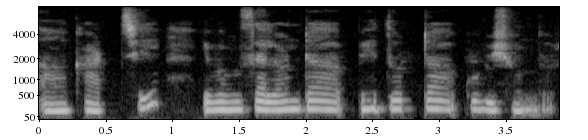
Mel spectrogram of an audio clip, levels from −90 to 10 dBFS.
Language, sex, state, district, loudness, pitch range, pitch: Bengali, female, West Bengal, Dakshin Dinajpur, -25 LUFS, 165-185 Hz, 175 Hz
